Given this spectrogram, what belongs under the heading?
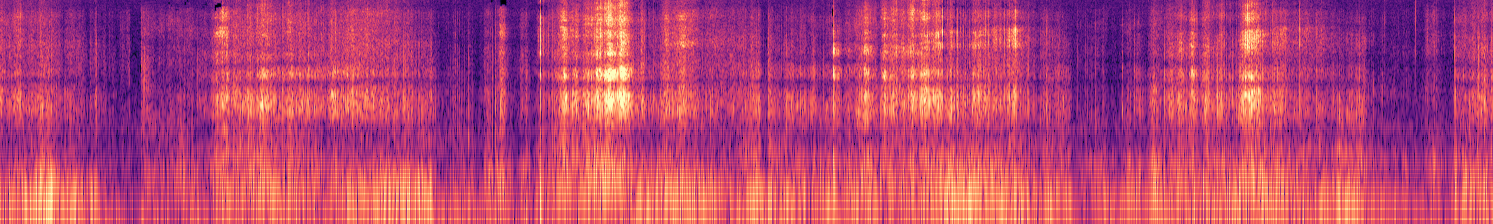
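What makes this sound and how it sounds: A small spiral-bound notebook with a lime green cardboard cover is held over the mic and scratched and tapped with long pink nails. Dry, zipper-like scratching and rustling comes in bright bursts over a steady low rumble, with occasional sharper taps. The sound stays quiet and close, rising and falling as the scratching sweeps across the cover.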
